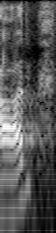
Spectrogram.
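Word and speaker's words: hour: शुरुआत में दिया है आर तो इससे पहले यहां पे जो है ए दिया है और आर की जो साउंड है ये आ से आ रही है तो यहां पे एच साइलेंट रहता है आप सभी को पता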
